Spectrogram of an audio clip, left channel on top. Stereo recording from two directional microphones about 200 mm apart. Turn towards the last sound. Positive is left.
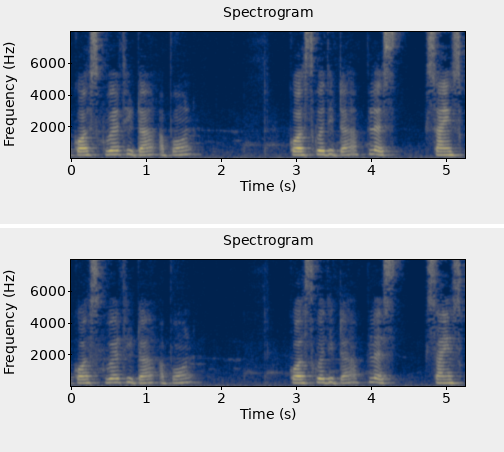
turn(degrees=30)  # may be behind; listen again after turning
